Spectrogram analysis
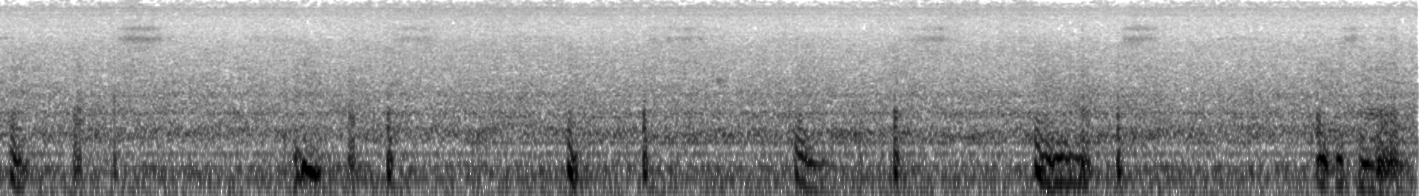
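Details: Sleeping chihuahua, snoring or sleep-talking (unclear): faint, soft snorts and brief low whimpering sounds over quiet room noise.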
